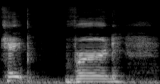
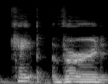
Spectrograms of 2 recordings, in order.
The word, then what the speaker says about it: Cape Verde: say what you want cape bird actually would be proper cape verde when some people would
